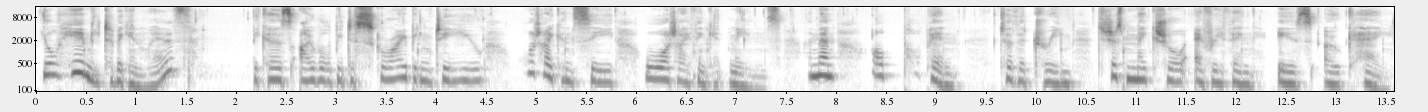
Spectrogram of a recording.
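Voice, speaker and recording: A British woman whispering gently in an ASMR roleplay as a calm, attentive sleep clinic practitioner, reassuring and soothing. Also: fairly low pitch, unhurried. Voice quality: breathy, whispered.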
